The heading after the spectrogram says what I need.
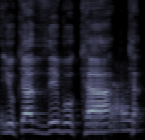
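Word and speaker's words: يُكَذِّبُكَ: হ্যাঁ, ইউকাযযিবুকা যে ফামা ইউকাযযিবুকা, কাফের উপরে জবর আছে না, এই জবর লম্বা হবে। তাহলে ফামা ইউকাযযিবুকা বলার সাথে সাথে কিন্তু আপনার নেক্সট ওয়ার্ডে উচ্চারণ করতে হবে, না হয় আবার ওই কাটা লম্বা হয়ে যাবে।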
